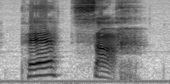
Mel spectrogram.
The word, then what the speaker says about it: Pesach: Now the Hebrew word here is Pesach. Pesach. The Strong's number is 6453. The Pe is in short E sound as in bed. Pe. Pesach.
